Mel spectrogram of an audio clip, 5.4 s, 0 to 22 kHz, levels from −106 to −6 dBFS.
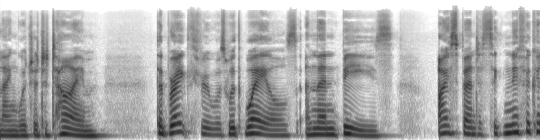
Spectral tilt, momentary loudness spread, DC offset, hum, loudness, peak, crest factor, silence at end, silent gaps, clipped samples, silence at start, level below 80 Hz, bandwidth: -5 dB/octave; 9 LU; under 0.1%; none; -27 LUFS; -8 dBFS; 20 dB; 0 s; none; under 0.1%; 0 s; -74 dBFS; 16.5 kHz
